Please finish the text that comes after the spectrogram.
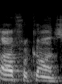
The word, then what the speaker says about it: Afrikaans: If I'm pronouncing it right, the first song against apartheid, was it pronounced Afrikaans? Is that how it's? Yeah, Afrikaans.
